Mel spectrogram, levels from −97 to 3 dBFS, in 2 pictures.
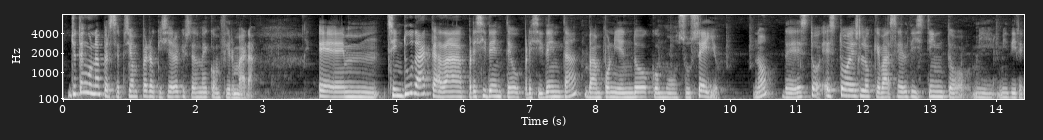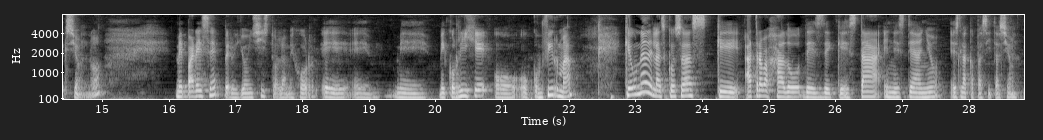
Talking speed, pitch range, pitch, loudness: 145 wpm, 150-190 Hz, 165 Hz, -17 LUFS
